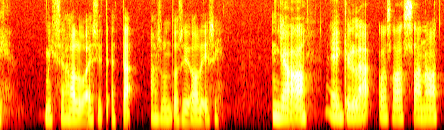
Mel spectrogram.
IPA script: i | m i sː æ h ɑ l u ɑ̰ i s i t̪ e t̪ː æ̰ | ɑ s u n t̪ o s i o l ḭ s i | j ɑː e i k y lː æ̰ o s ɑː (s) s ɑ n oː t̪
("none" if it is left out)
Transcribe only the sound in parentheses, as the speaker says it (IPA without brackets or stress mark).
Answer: s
